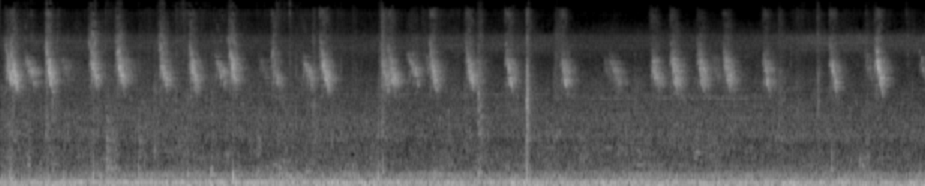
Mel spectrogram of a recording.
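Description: Bird chirping: short, falling chirps repeated several times a second, over a steady low rumble.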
